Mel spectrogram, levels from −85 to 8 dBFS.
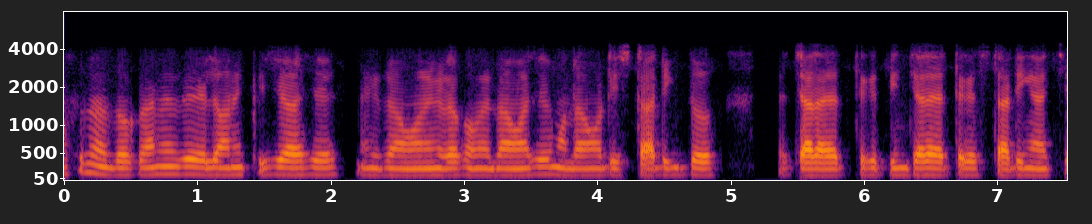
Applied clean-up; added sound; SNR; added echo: none; none; none; none.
